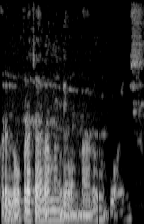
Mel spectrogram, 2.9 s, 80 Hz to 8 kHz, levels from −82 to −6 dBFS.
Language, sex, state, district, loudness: Telugu, male, Telangana, Karimnagar, -28 LUFS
